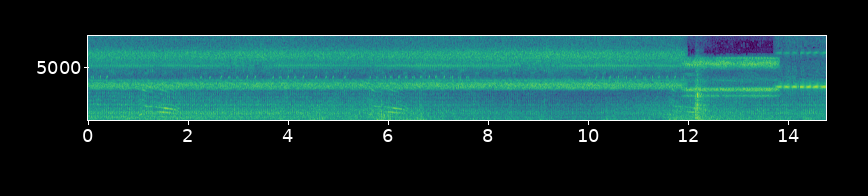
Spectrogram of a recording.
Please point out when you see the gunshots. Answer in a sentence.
The gunshots can't be heard in this clip.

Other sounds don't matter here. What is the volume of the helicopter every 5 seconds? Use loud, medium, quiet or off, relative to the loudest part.
loud, medium, medium.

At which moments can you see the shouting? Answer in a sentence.
The shouting can be heard from 1.0 to 1.9 s, from 5.5 to 6.5 s and from 11.6 to 12.3 s.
